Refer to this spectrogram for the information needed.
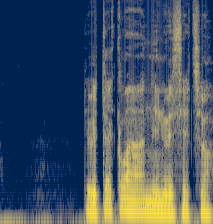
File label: "glan", Welsh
